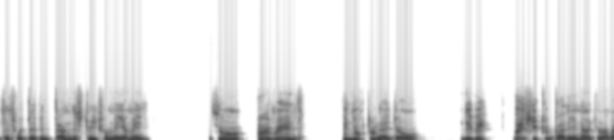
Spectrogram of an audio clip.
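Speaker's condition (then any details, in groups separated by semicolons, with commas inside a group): Cerebral palsy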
